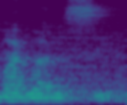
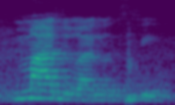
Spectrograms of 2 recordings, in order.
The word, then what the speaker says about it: Madwanusi: And my name is Madwanusi. Madwanusi. Madwanusi, that's how to pronounce it.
